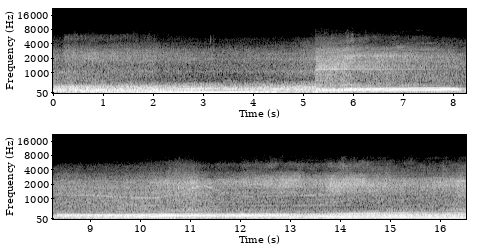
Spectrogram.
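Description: Tank tracks clank and squeal as a tank drives over the ground.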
